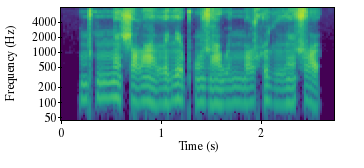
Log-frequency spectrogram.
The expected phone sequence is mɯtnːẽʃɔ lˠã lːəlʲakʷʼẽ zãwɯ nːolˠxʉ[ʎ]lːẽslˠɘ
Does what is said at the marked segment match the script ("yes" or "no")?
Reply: yes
